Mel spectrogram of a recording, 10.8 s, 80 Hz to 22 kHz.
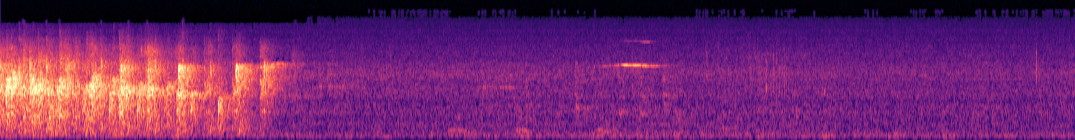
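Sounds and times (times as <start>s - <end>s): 
crowd applauding a man receiving a tribute: 0.0s - 2.9s.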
